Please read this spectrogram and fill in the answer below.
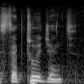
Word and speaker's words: Septuagint: So you know the story of the Septuagint. I can hardly pronounce it. How do you pronounce it? Did I pronounce it right? Septuagint.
